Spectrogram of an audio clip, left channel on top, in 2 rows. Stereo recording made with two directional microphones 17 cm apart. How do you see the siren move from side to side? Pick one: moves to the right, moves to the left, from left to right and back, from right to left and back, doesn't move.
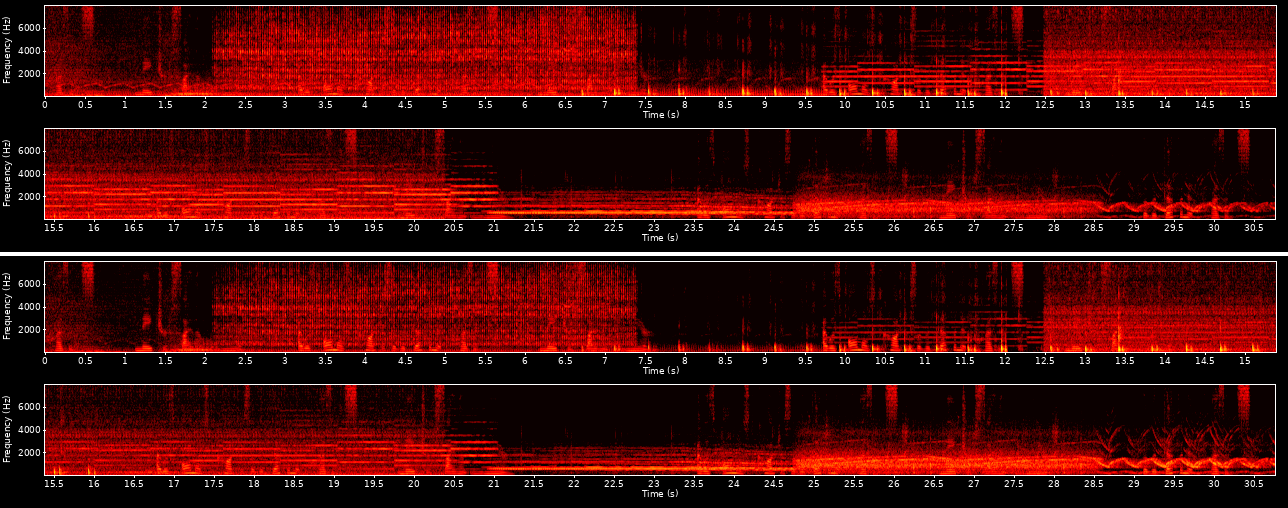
moves to the right.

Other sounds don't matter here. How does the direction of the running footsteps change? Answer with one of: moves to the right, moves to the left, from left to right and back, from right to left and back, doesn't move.
moves to the right.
